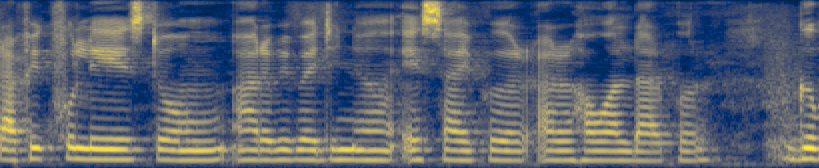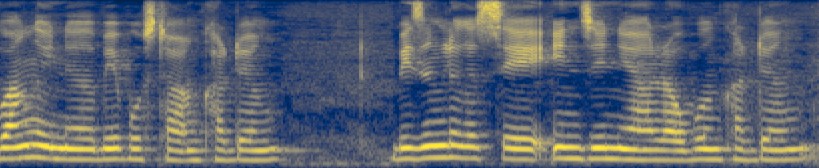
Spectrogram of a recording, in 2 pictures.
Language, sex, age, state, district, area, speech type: Bodo, female, 30-45, Assam, Kokrajhar, urban, spontaneous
